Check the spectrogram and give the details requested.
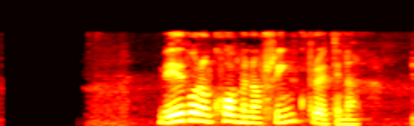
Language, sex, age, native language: Icelandic, female, 40-49, Icelandic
